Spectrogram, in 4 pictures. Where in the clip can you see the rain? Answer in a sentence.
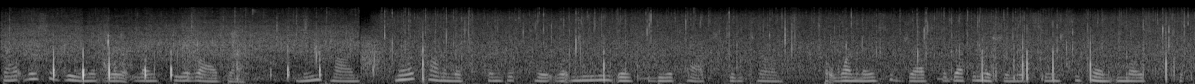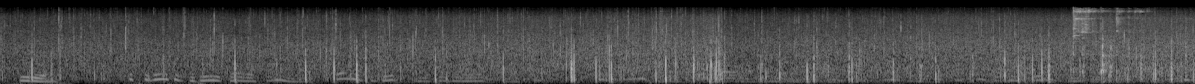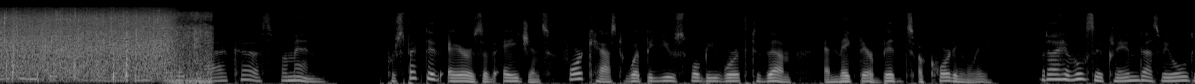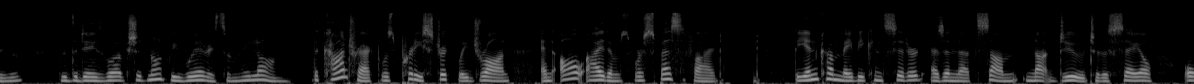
The rain can be heard from 0.0 to 26.1 s.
